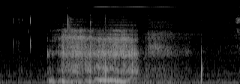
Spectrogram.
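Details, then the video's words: Snoring English Staffordshire Bull Terrier puppy, five months old, fast asleep: one long, loud, wheezy inhaled snore lasting over a second with a low rattling tone, then a softer exhale and a single click. "puppy snoring"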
